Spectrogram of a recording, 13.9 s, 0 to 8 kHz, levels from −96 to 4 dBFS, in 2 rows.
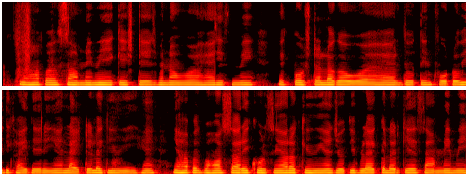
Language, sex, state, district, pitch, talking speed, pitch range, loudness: Hindi, female, Maharashtra, Nagpur, 175 Hz, 185 wpm, 170-180 Hz, -37 LUFS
